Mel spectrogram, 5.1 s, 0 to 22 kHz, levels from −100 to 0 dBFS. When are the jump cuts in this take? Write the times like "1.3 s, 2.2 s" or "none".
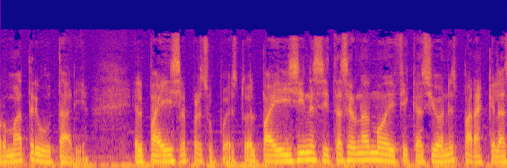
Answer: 1.8 s

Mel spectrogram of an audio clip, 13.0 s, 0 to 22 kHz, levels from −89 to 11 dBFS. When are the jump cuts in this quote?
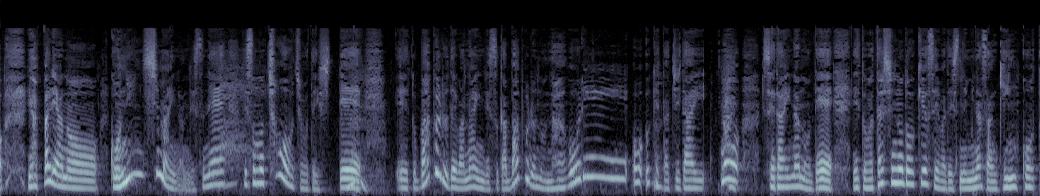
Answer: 1.3 s

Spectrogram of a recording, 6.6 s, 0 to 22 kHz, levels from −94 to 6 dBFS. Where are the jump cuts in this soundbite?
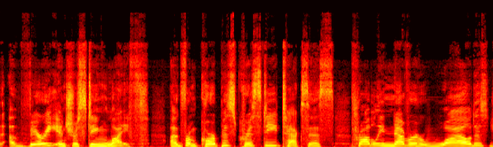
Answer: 2.4 s, 4.7 s, 5.5 s

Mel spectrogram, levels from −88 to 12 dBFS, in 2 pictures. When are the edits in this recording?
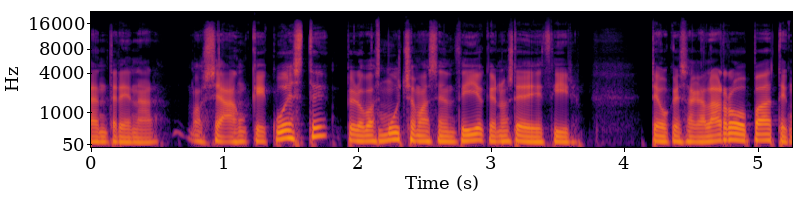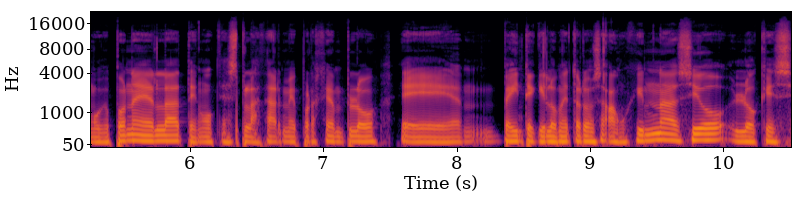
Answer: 2.2 s, 3.2 s, 6.2 s, 7.5 s

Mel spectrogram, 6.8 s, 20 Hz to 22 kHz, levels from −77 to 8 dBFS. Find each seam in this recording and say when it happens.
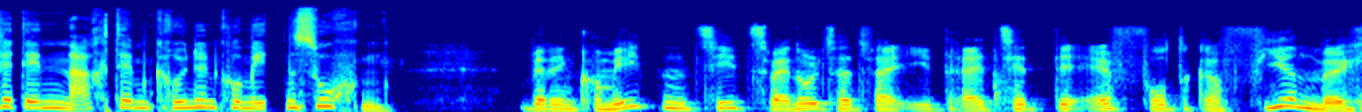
none

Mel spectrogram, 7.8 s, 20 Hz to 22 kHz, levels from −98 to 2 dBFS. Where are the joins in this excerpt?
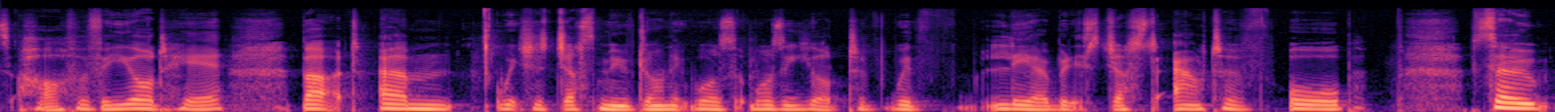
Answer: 2.4 s

